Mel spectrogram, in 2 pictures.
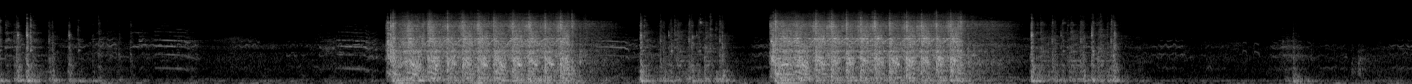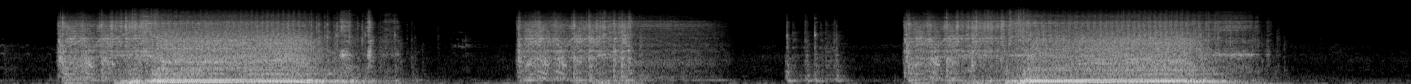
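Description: Holden HQ's inline six-cylinder engine cranking over on the starter in five separate bursts. On the third and the last it catches and runs briefly with rising revs before dying. The long-parked engine is running only on fuel poured by hand into the Stromberg carburettor bowl, with the fuel line disconnected.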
